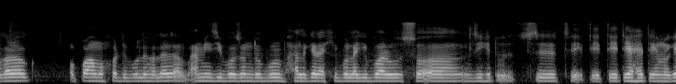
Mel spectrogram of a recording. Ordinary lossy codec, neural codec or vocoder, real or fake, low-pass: none; none; real; 7.2 kHz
